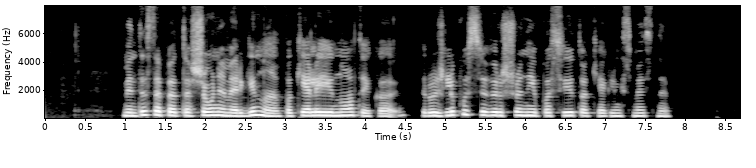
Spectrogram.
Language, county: Lithuanian, Klaipėda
